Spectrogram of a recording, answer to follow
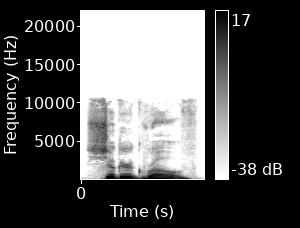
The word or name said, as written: sugar grove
